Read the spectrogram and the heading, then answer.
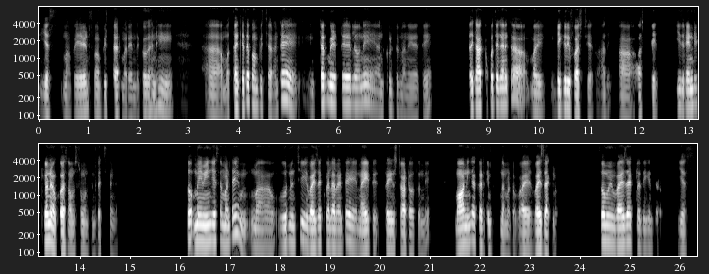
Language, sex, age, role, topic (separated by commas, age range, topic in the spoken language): Telugu, male, 35-39, guest, సముద్రతీరంలో మీరు గడిపిన ఒక శాంతికరమైన క్షణం గురించి చెప్పగలరా?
